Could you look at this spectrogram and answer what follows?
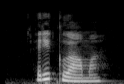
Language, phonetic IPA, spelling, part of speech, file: Russian, [rʲɪˈkɫamə], реклама, noun, Ru-реклама.ogg
- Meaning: 1. advertising, publicity 2. advertisement, ad, commercial (advertisement in a common media format)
